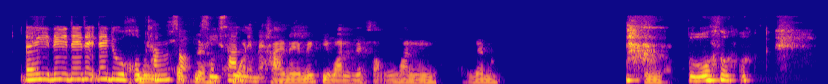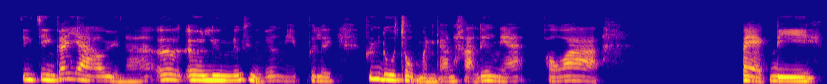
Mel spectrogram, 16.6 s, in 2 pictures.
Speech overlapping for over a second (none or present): present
